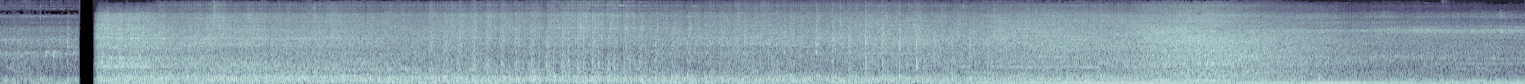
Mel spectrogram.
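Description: A passenger train of coaches rolling past close by on the near track, its wheels running loudly on the rails. A low steady hum grows stronger in the second half as the train goes by.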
